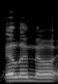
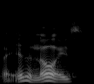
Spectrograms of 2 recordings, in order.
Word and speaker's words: Illinois: look at it yeah s is silent is silent in the M wait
